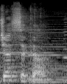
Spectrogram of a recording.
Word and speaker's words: Jessica: You see, it's pronounced Jessica.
